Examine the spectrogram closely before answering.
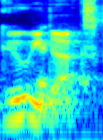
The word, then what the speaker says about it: geoducks: ever and my geoducks I mean gooey Ducks because that's how it's actually pronounced but it's for some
